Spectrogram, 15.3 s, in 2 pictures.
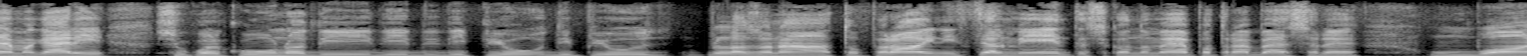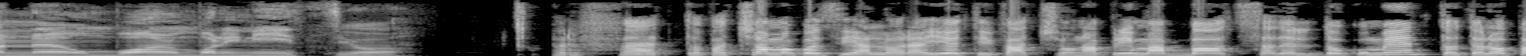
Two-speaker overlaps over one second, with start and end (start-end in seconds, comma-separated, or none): none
